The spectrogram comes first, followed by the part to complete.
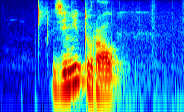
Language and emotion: Russian, neutral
